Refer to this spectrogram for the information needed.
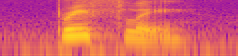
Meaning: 1. In a brief manner, summarily 2. For a brief period 3. To be brief, in short
- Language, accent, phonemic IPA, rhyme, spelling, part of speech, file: English, US, /ˈbɹiːfli/, -iːfli, briefly, adverb, En-us-briefly.ogg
